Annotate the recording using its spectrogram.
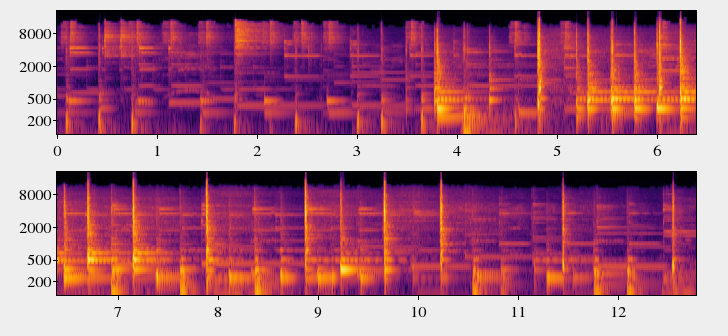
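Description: Traditional percussion music: a steady rhythm of struck pitched instruments that ring briefly after each stroke, with drum beats. It grows louder and busier about four seconds in.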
